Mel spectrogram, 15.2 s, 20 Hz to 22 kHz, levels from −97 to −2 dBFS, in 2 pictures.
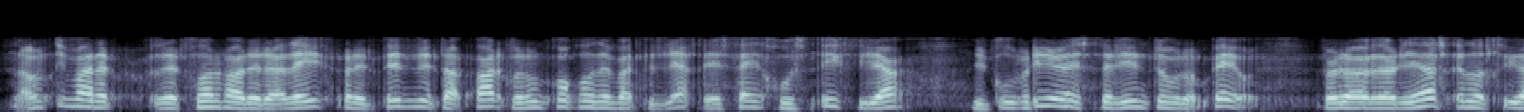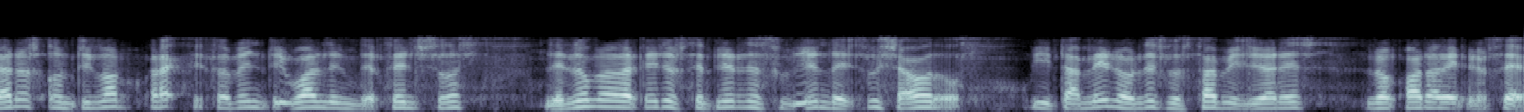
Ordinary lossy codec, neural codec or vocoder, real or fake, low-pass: Opus, 64 kbps; autoencoder, 44.1 kHz, a latent of 192 numbers a frame, MeloTTS; fake; 5.4 kHz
